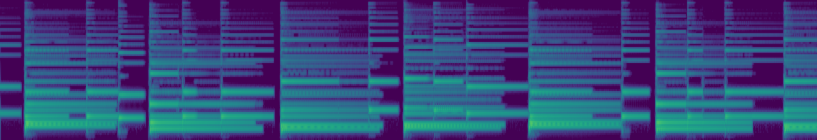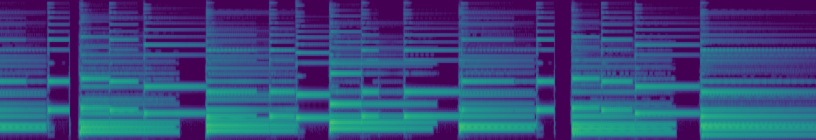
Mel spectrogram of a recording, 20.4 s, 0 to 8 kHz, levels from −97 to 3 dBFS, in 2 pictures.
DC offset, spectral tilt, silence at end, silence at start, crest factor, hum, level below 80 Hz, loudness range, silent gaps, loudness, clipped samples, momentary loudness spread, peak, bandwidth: under 0.1%; -6 dB/octave; 0 s; 0 s; 18 dB; none; -88 dBFS; 1 LU; 11.10-11.18 s, 17.16-17.34 s; -35 LUFS; under 0.1%; 8 LU; -16 dBFS; 8 kHz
